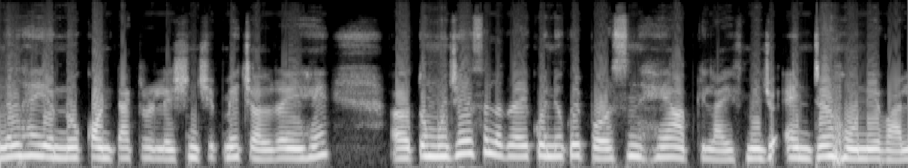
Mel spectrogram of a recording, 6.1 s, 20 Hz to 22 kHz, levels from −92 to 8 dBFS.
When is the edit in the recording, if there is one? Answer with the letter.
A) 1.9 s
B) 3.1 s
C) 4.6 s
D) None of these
D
